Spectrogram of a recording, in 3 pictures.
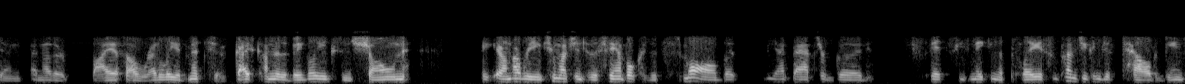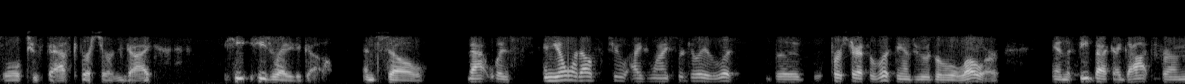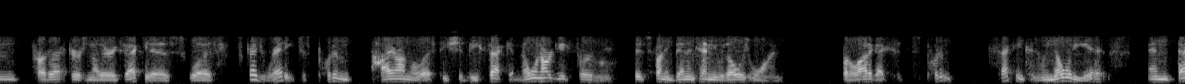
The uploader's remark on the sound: in an ESPN media conference call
